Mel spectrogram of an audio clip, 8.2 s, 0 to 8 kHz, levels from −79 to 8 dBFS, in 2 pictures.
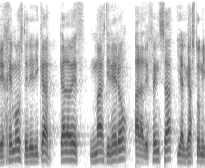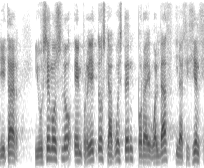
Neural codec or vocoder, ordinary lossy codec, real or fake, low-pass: codec, 16 kHz, 6 kbps, DAC; none; fake; none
